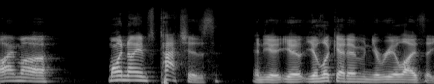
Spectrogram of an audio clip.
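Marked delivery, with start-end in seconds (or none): 0.0-2.2 put-on teddy bear voice, higher. Voicing a rundown teddy bear who wakes a player: Patches teddy bear voice. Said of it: "It's like".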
